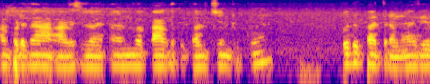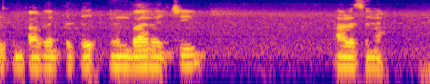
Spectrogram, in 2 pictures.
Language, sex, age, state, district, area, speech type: Tamil, male, 30-45, Tamil Nadu, Mayiladuthurai, urban, spontaneous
